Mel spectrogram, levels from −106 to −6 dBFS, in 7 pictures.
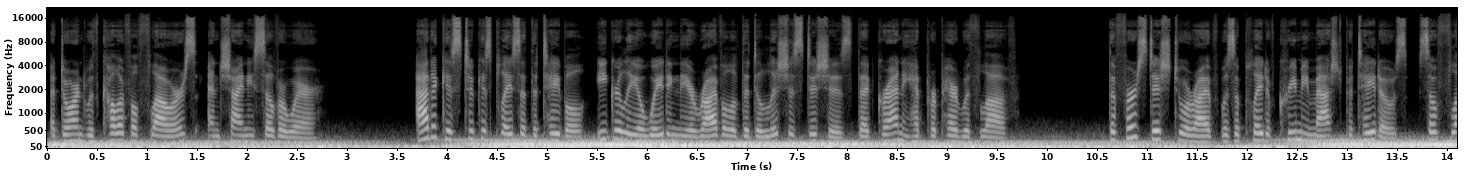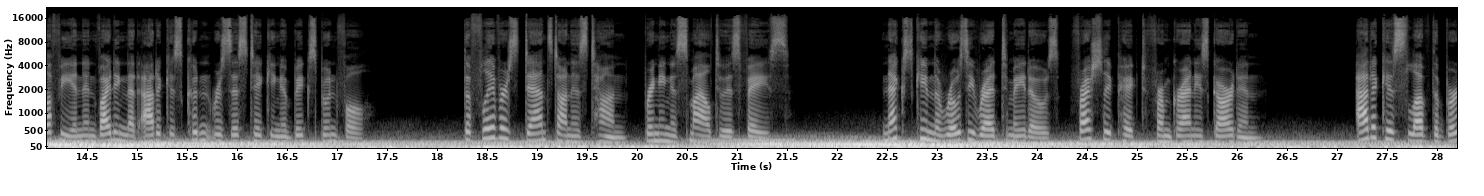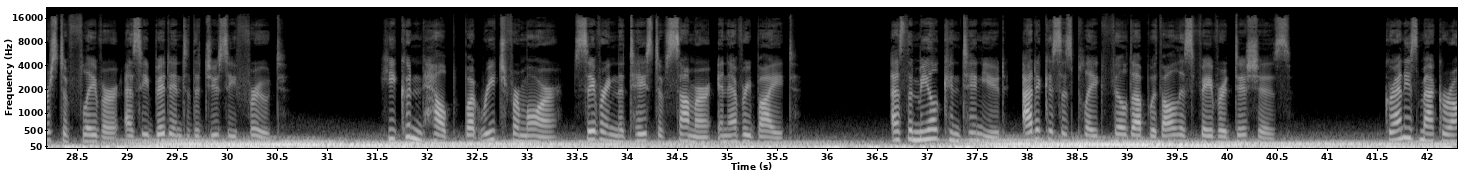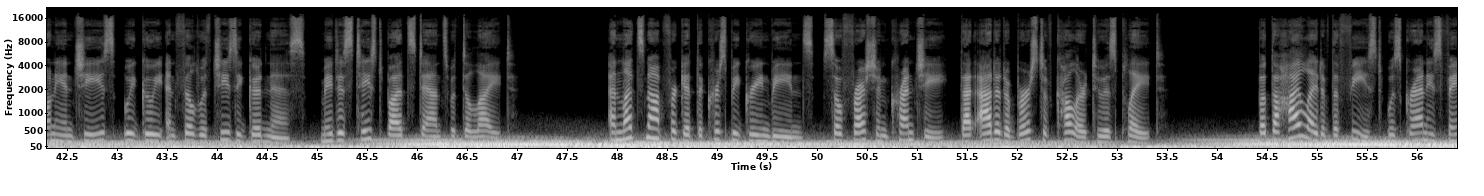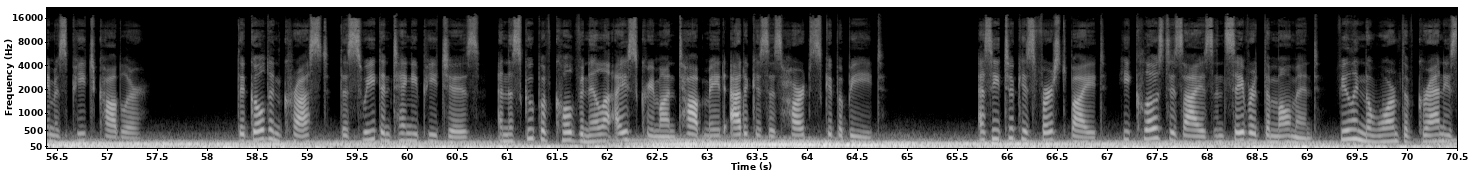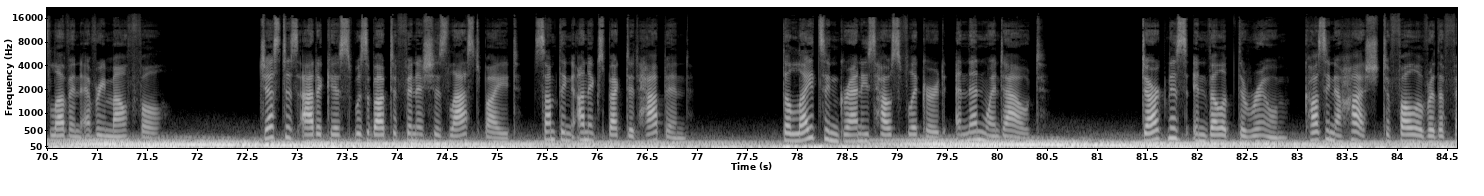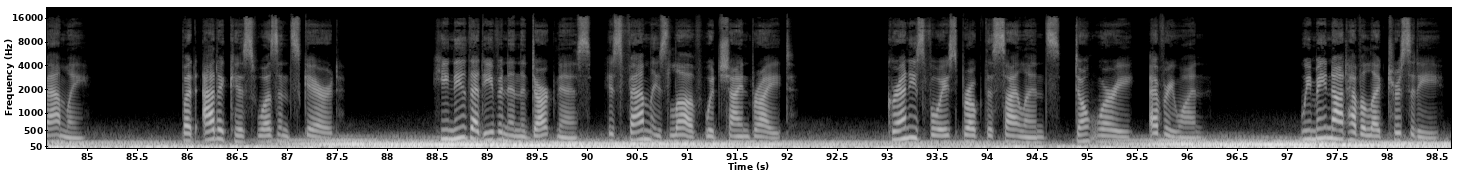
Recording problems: low rumble; loud; throughout; 2 dB below the speech

